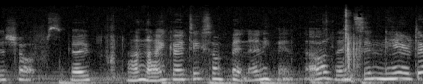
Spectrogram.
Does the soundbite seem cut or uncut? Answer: cut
